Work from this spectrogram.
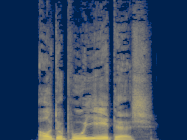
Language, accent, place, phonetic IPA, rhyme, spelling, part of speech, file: German, Germany, Berlin, [aʊ̯topɔɪ̯ˈeːtɪʃ], -eːtɪʃ, autopoietisch, adjective, De-autopoietisch.ogg
- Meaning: autopoietic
